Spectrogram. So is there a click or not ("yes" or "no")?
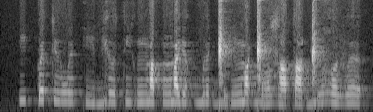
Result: yes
